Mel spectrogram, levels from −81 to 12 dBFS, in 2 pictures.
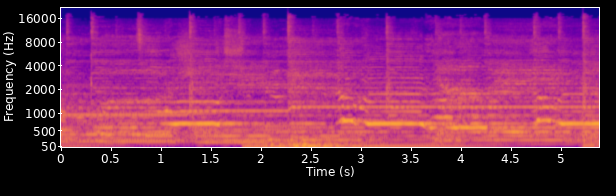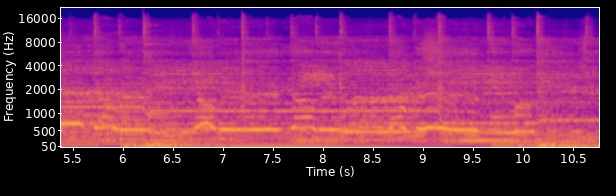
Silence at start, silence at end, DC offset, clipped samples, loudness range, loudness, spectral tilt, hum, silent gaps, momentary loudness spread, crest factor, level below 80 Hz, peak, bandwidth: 0 s; 0 s; under 0.1%; under 0.1%; 1 LU; -12 LUFS; -4.5 dB/octave; none; none; 5 LU; 12 dB; -24 dBFS; 0 dBFS; 19.5 kHz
